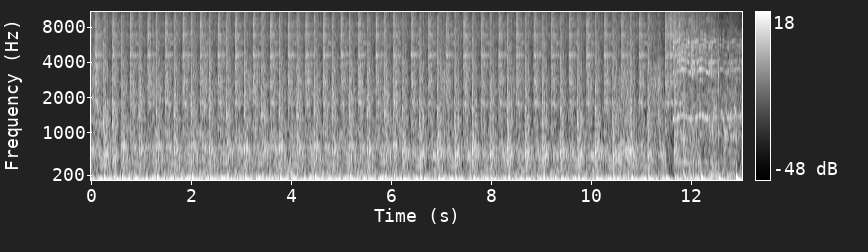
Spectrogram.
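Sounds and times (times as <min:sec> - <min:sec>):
fast techno music: 0:00.0 - 0:13.0.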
